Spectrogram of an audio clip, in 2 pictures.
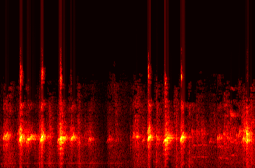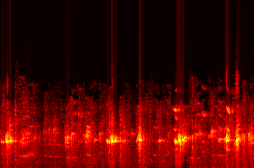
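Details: Double-barred finch, also called owl finch, a species of eastern and northern Australia; a steady stream of soft, nasal, high chirps and short twittering notes, several per second, with brief pauses.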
